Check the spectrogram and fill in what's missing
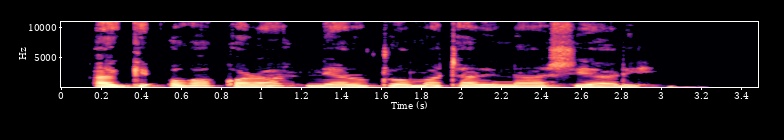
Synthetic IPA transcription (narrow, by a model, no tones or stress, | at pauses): aɡeʔokakoɾaniaɾutoːmataɾenaʃiaɾi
